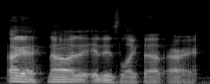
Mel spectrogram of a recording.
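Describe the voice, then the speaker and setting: A man's voice: fairly low pitch, fairly quick, bright, forceful tone. A man streaming a video game live, commenting in a wry, offhand way and swearing freely. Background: game music.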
